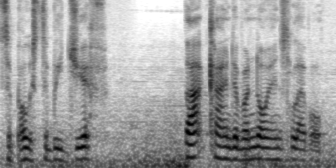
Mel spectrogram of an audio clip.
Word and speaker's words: GIF: along the lines of you know the people pronouncing gif as gif when it's supposed to be jif that kind of annoyance level is when people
